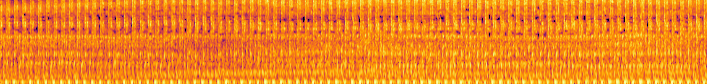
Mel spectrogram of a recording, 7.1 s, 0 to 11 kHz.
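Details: Worn-sounding 2003 KTM Duke II single-cylinder (HighFlow) at idle: steady thumping with a loud metallic top-end clatter on every beat, louder than normal engine noise. Owner fears engine damage; cause unknown.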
